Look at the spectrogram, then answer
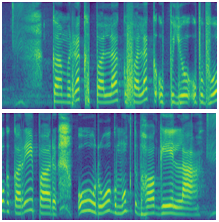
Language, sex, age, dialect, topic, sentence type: Maithili, female, 18-24, Southern/Standard, agriculture, statement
